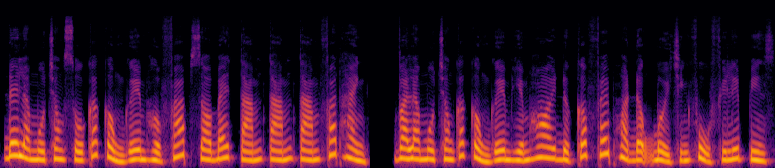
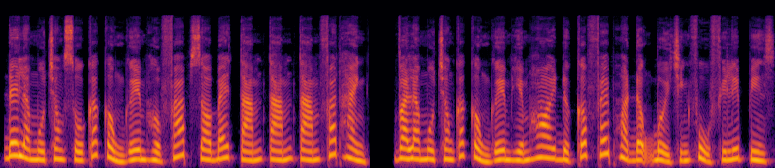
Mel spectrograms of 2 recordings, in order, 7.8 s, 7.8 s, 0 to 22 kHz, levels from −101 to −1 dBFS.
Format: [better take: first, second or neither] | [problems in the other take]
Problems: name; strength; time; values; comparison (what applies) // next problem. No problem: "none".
second | muffled; very; fading above 1.5 kHz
